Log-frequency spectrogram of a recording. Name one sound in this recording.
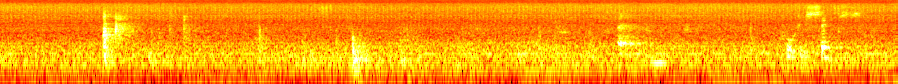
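Snooker balls knock together with sharp clicks.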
